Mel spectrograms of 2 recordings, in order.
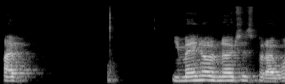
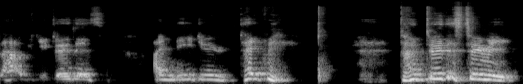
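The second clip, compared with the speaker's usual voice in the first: higher, pleading voice of a wounded lover; passionate plea; 7 semitones higher than usual. Acted. Cristiano begging Antonio to take him, passionate plea. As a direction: beg him with all your heart. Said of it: "sounded like you were expressing your love passionately".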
